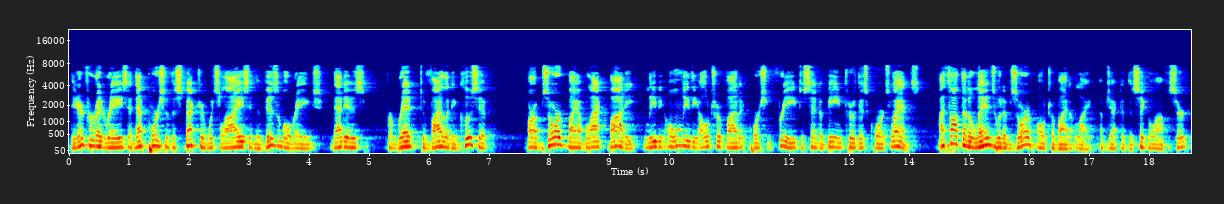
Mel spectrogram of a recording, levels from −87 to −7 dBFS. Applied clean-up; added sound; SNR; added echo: none; none; none; reverberation time 0.4 s.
